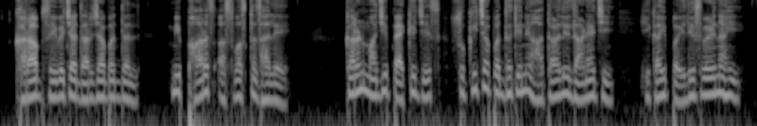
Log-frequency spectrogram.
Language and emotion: Marathi, sad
